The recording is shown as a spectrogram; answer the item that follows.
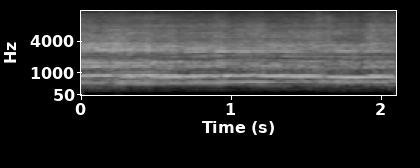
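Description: A man's voice holding one long sung note of a lament, steady in pitch.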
